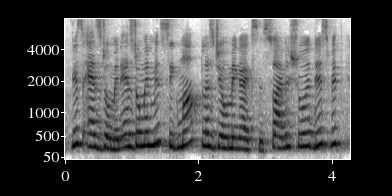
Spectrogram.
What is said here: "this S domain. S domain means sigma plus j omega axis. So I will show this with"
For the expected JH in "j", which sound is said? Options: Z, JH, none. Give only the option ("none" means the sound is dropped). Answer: JH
